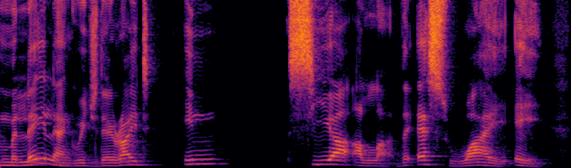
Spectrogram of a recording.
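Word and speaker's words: Insya Allah: They pronounce the S-Y the way we pronounce S-H. So they can write it how they want, for as long as when people read it, they read it INSHAALLAH.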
